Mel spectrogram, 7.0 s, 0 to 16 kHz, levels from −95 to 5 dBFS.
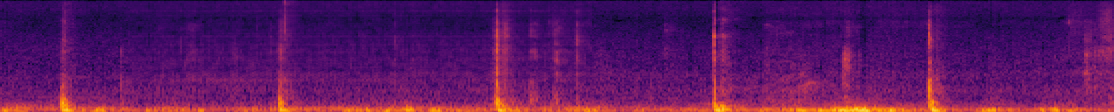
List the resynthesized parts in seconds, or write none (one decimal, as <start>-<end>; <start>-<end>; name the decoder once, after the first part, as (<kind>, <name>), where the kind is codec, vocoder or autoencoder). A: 0.8-3.7 (vocoder, Vocos)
